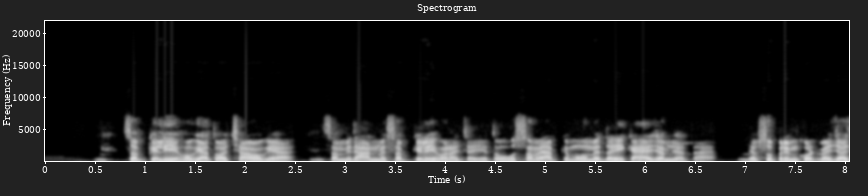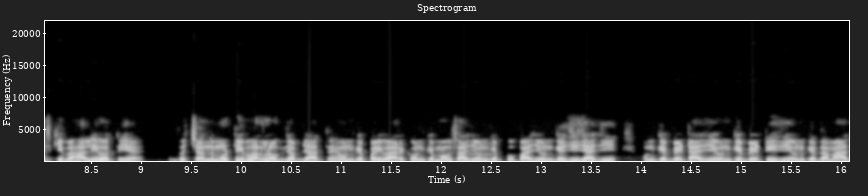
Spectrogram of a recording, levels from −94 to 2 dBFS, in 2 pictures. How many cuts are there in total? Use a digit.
0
